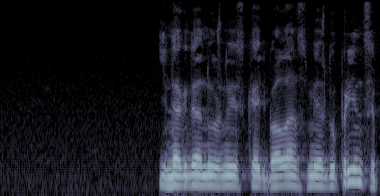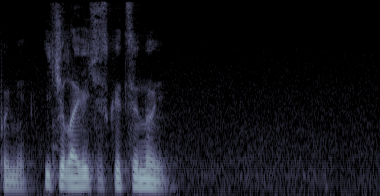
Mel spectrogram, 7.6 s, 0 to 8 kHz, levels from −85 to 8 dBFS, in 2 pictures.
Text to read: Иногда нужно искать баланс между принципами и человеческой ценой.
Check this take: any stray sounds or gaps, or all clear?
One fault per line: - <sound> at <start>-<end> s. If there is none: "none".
none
